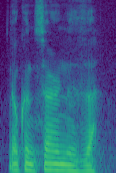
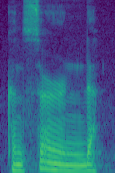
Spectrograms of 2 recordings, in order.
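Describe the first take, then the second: First: The final D is soft and barely heard. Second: The final D is a hard, clear stop. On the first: The speaker calls it wrong. "como se dice aquí, Madrid" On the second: The speaker calls it right. "La D suena en inglés. Es una D dura"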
